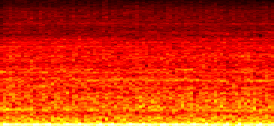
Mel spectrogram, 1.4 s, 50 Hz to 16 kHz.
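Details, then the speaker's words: Land Rover Discovery 1 V8 with immobiliser and alarm bypassed, first start after a year unused, heard near the exhaust: deep even idle with steady low burble, no misses or knocks; running smoothly though a backfire noted earlier. "This is smooth. Running so smooth."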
